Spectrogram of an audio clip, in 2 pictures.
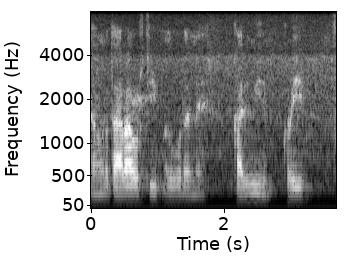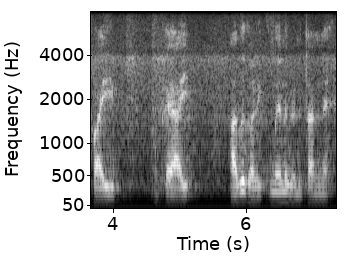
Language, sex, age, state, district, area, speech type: Malayalam, male, 45-60, Kerala, Alappuzha, rural, spontaneous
